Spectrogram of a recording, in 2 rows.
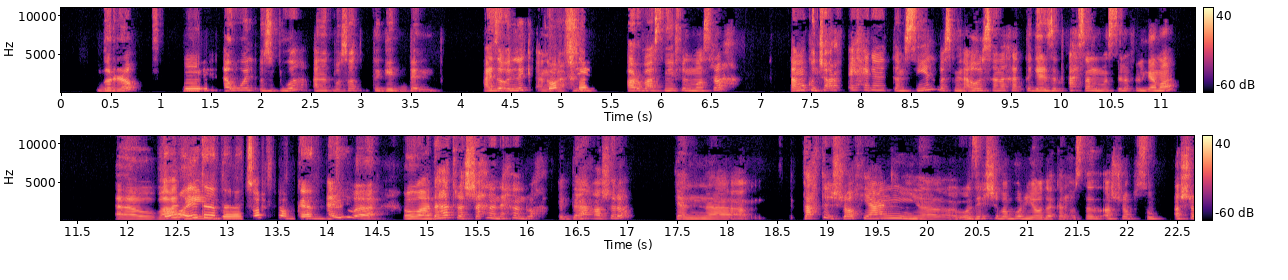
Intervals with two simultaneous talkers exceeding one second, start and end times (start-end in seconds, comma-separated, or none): none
